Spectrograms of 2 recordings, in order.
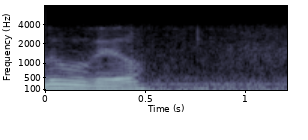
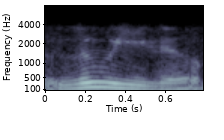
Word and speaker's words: Louisville: Not Louisville, but Louisville. That's how you say it if you're from the area, I think. They know you're from somewhere else. You say Louisville. Louisville. Like Missouri. Don't say Missouri, you say Missouri.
